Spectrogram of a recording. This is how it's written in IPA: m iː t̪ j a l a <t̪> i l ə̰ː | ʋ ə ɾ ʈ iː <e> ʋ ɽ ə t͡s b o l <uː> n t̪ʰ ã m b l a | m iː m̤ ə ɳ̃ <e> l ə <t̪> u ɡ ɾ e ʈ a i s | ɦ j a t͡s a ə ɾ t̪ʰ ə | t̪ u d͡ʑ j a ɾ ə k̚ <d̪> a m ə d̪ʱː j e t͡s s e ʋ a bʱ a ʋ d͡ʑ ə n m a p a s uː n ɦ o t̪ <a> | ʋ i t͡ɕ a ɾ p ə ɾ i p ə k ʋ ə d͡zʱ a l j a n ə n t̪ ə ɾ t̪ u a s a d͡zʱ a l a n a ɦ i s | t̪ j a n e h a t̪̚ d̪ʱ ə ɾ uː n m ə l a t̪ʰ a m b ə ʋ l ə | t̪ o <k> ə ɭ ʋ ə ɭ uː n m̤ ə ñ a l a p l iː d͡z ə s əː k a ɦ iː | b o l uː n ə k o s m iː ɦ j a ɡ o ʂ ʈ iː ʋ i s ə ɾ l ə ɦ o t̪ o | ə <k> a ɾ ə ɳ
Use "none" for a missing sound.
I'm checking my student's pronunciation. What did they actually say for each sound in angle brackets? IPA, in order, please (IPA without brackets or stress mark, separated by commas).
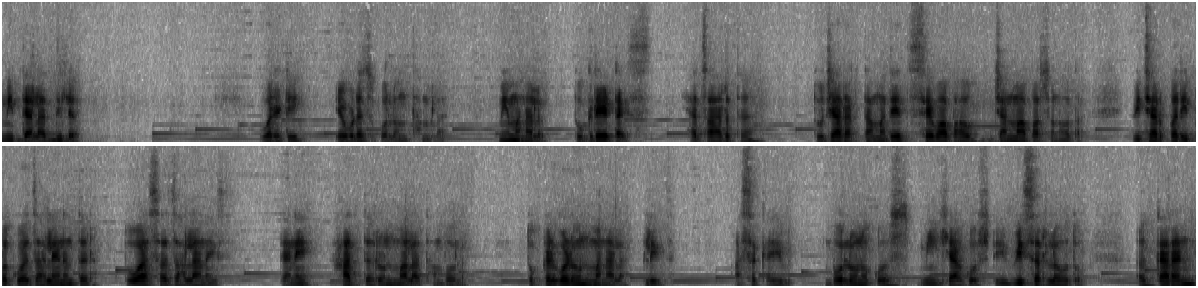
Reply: d̪, e, uː, a, t̪, t̪, a, k, k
